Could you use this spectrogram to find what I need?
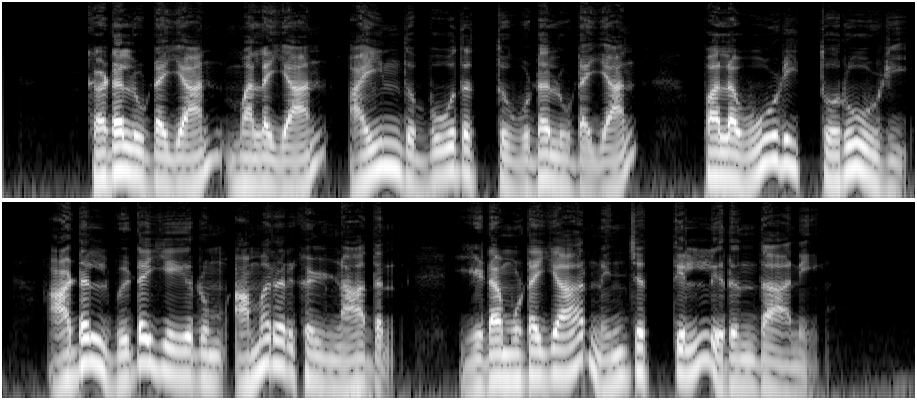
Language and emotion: Tamil, neutral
